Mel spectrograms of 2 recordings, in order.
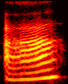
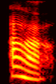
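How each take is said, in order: First: The syllable is said with the second tone. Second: The syllable is said with the fourth tone.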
